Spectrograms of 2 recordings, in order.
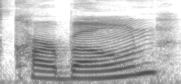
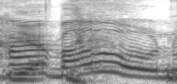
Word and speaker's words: carbone: in French it was Carbone which is just carbon with an E uh which might have been pronounced how they pronounce it yeah Carbone with the emphasis on the bone uh which was then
